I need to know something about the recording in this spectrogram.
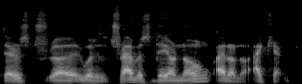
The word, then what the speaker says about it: d'Arnaud: In the top of the fourth inning, catcher Travis d'Arnaud, thank you for saying it right, blasted a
